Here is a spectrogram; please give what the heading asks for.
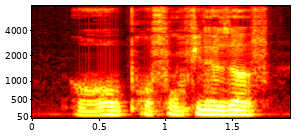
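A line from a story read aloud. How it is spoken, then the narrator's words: Mocking murmur. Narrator (French): murmura Fabien d'un ton moqueur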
